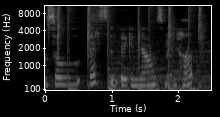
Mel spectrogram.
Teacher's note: Olha aqui como ele pronuncia announcement, né? Ele quase não fala esse T, né?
